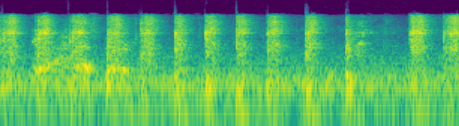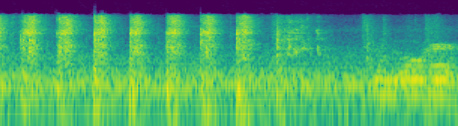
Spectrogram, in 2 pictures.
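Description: A wire brush scrubs a metal workpiece being forged into a spatula, giving a steady run of rhythmic rasping strokes, close and fairly loud, with a short pause midway.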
